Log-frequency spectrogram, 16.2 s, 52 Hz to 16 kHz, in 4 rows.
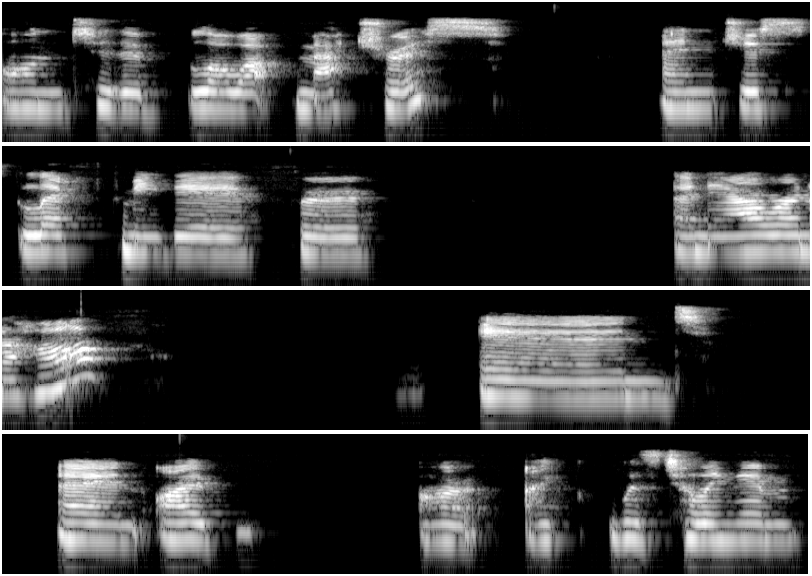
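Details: Woman who developed aphasia after a stroke in 2016 at age 33, in long-term recovery; aphasia.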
